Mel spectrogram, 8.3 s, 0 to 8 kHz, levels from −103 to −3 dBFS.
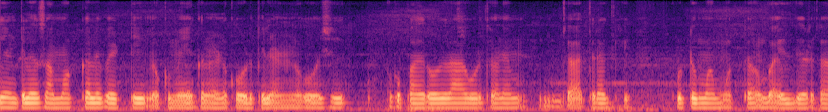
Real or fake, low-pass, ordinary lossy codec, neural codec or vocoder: real; none; none; none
